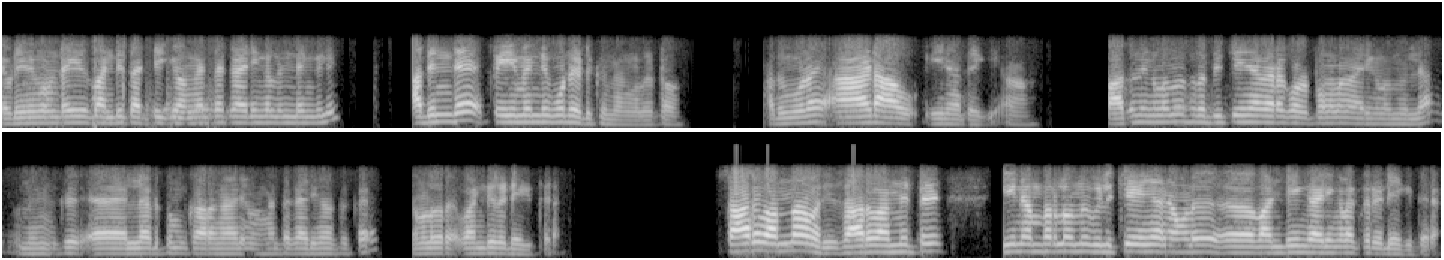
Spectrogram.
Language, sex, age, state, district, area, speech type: Malayalam, male, 45-60, Kerala, Kozhikode, urban, conversation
